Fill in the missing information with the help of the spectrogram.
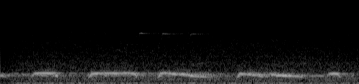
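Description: A pigeon coos in a steady series of soft, low, hollow phrases, about four of them in under four seconds, clear against a faint background hiss.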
